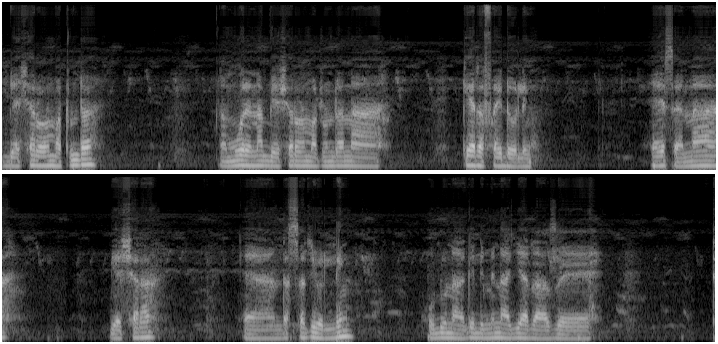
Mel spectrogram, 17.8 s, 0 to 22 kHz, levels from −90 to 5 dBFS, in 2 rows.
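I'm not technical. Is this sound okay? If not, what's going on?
No. From start to finish the speech sounds grainy and rough, likely from Opus compression squeezing the audio hard to save space. Unlike MP3 damage, it swirls less, and the crisp high end is still there. It just turns gritty and noisy.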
